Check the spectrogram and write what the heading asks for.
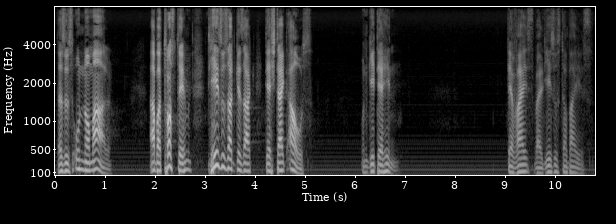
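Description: A man preaching a sermon to a congregation in with broken grammar, earnest, swinging between loud urging and quiet pleading. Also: mid-range voice, expressive, slow, long pauses, no echo.

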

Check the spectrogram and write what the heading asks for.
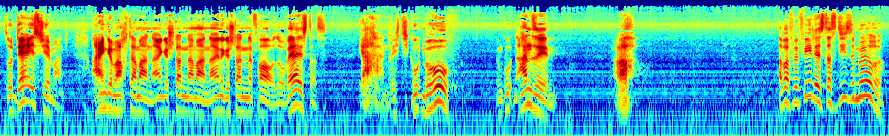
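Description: A man's voice: mid-range voice, very animated, moderate pace, creaky, long pauses, sharp tone. A middle-aged man from Germany, a pastor preaching a sermon in a conversational way, often putting questions to his listeners. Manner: conversational, asks the congregation questions.

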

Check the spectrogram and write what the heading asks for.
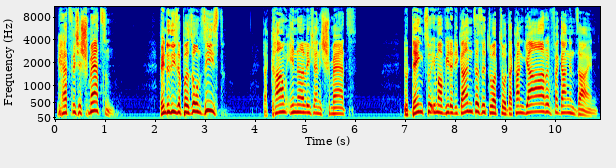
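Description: A man preaching a sermon emphatically, swinging between loud and soft passages. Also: sits high, unhurried, no room sound, studio quality.

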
